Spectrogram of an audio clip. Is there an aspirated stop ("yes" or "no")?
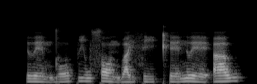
yes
